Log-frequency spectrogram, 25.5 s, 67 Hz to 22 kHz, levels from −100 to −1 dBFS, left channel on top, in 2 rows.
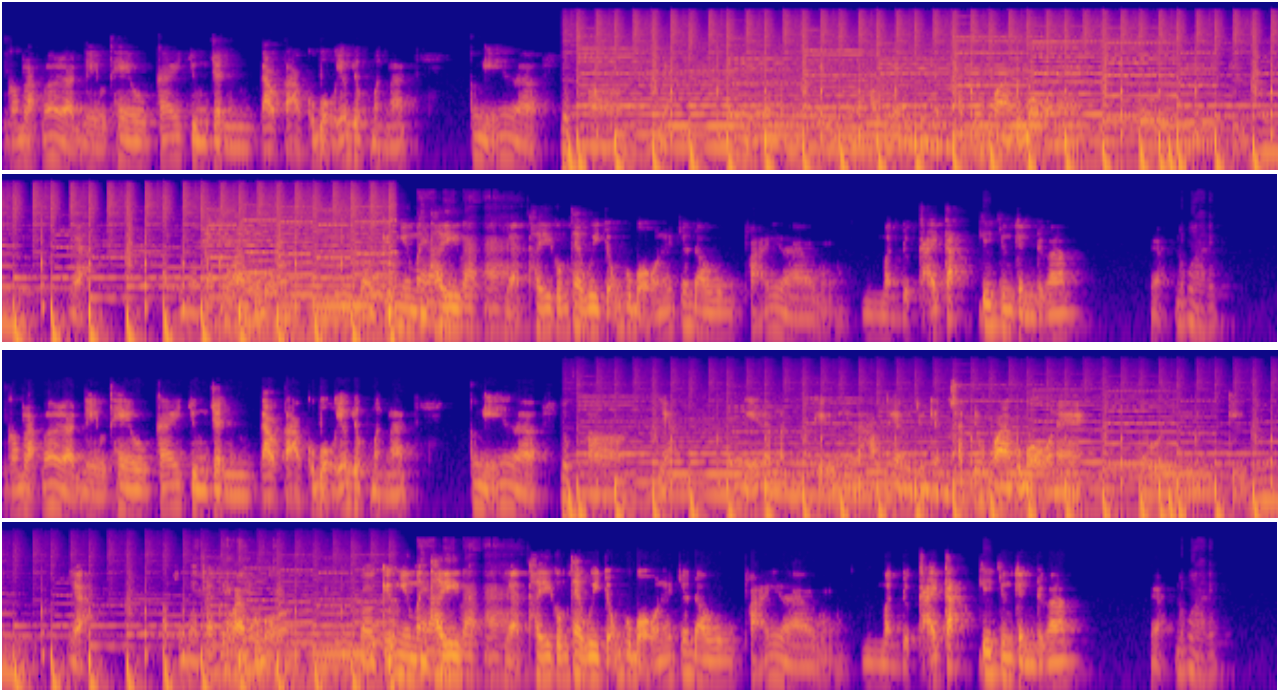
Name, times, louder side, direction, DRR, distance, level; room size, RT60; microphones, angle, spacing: voice 1, 0.0-4.0 4.7-5.4 5.9-6.2 6.5-6.8 7.3-10.8 11.4-13.0 13.4-13.7 14.5-15.7 16.3-17.3 17.8-23.5 24.2-24.4, right 4 dB, 85° right, 0.9 m, -33 dB
sound 1, 5.6-16.7, left 3 dB, 45° left, 0.7 m, -31 dB
voice 2, 14.6-15.6 16.6-18.0 22.5-22.7 24.5-24.9, right 1 dB, 10° right, 0.8 m, -38 dB
18.5 x 11.5 x 6.1 m
head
